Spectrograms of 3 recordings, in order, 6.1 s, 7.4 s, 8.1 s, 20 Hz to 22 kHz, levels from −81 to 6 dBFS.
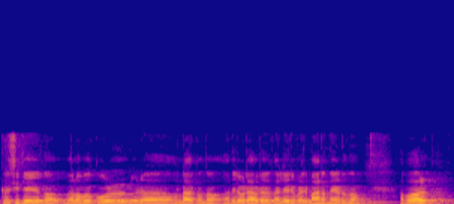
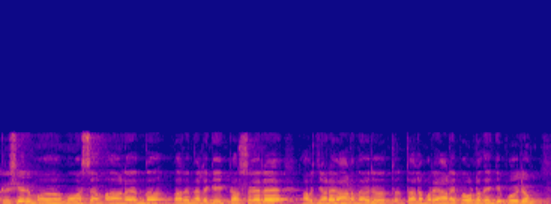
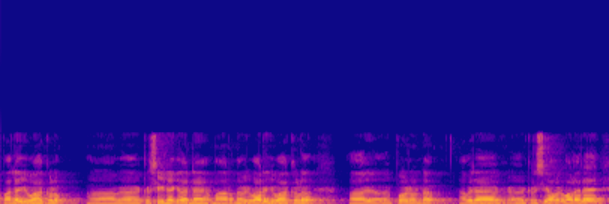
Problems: none marked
